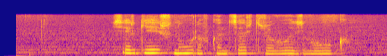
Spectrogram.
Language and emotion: Russian, sad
